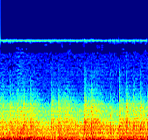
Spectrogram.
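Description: A steady low rumble with an even noisy hiss over it.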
